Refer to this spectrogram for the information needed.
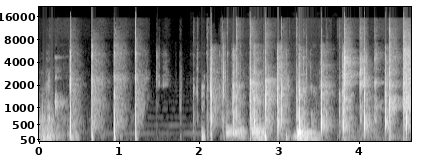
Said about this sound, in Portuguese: Merecido. Vamos uma salva de palmas pra ele.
